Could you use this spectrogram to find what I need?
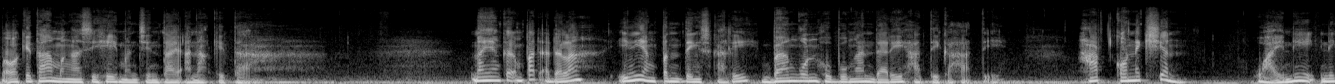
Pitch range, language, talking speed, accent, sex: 100-165 Hz, Indonesian, 110 wpm, native, male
